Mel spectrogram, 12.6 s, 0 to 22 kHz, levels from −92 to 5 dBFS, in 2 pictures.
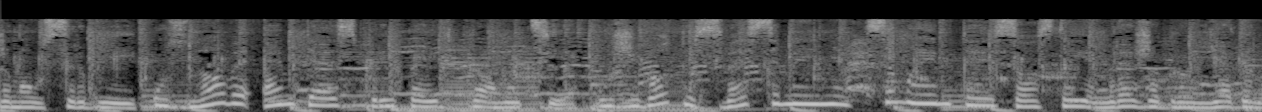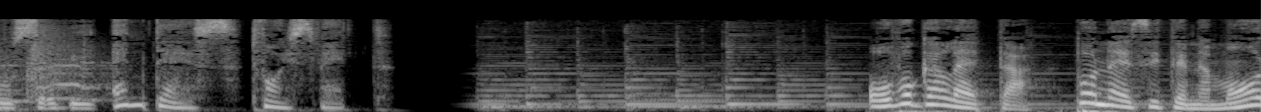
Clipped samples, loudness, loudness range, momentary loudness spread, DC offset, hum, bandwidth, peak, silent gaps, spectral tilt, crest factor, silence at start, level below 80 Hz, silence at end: under 0.1%; -24 LUFS; 5 LU; 17 LU; under 0.1%; none; 11 kHz; -6 dBFS; 8.40-8.56 s; -4.5 dB/octave; 18 dB; 0 s; -42 dBFS; 0 s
